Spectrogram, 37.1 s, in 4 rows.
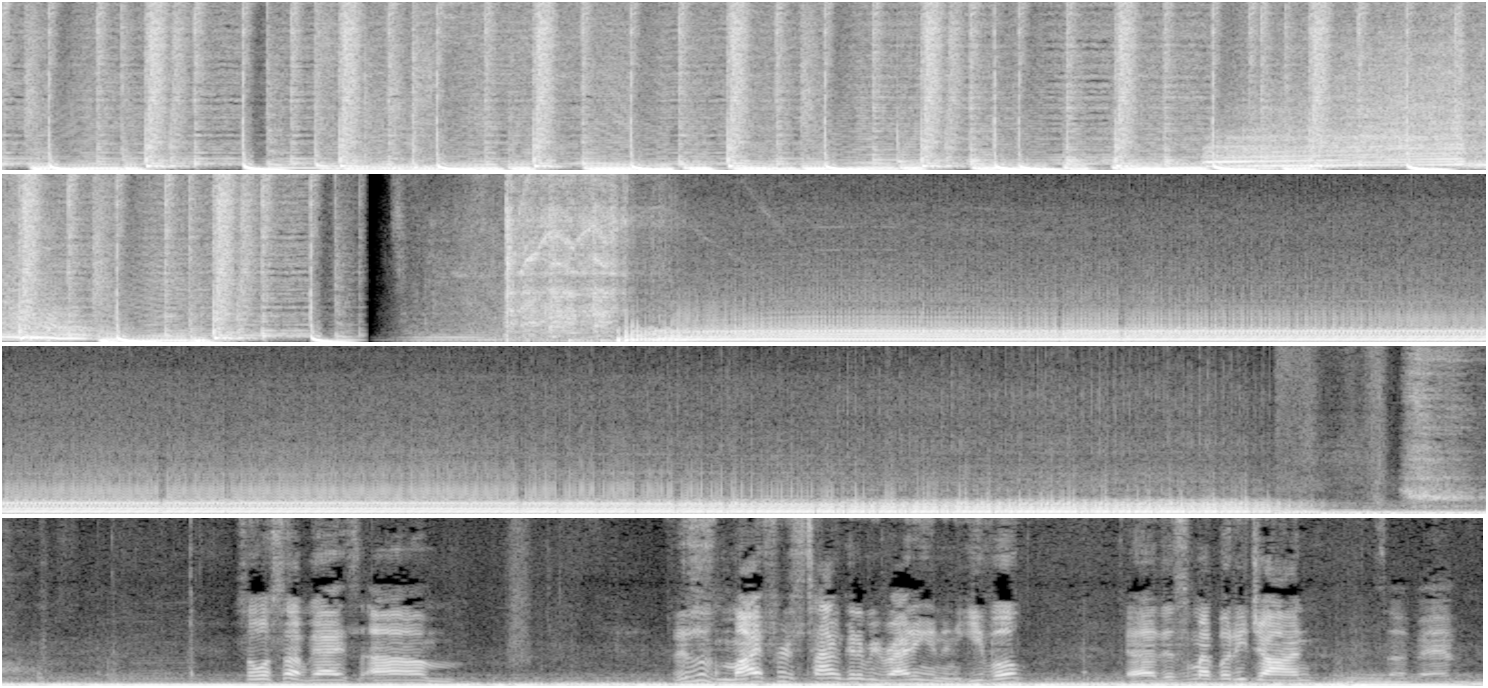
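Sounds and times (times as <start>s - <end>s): car engine starting and idling: 11.9s - 37.0s.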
